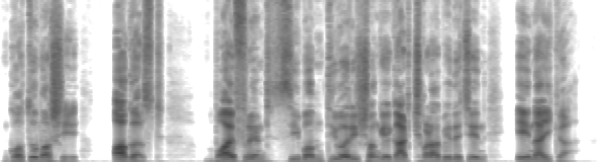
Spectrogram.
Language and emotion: Bengali, neutral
